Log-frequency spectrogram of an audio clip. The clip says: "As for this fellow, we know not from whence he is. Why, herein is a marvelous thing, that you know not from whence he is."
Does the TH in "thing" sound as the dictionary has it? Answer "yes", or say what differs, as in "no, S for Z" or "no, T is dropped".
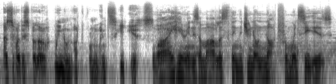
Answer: yes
